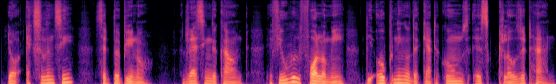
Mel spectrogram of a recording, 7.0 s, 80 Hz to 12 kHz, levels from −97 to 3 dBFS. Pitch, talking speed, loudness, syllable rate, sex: 105 Hz, 180 wpm, -22 LUFS, 6.2 syllables/s, male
